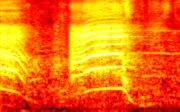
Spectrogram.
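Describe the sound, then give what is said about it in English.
A voice imitates a squawking bird with two loud, harsh, caw-like cries, the second one longer and drawn out before dropping away. “Even the birds are going, ah!”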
